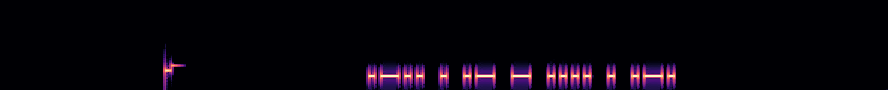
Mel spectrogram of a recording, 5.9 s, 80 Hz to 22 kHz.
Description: Morse code, heard as a keyed tone, about 31 wpm, 700 Hz. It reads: LEATHER
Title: Seven Letter Words - 30wpm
